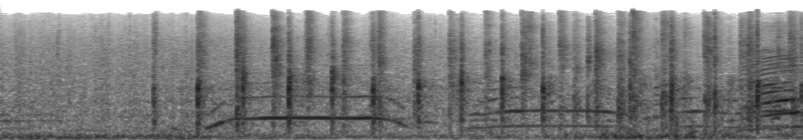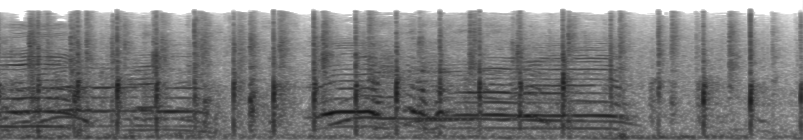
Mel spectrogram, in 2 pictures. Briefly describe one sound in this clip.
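Young women laugh and cheer with excitement.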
